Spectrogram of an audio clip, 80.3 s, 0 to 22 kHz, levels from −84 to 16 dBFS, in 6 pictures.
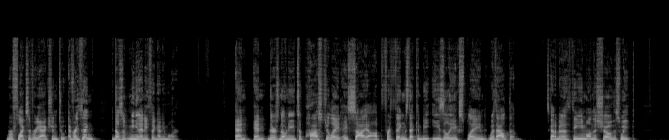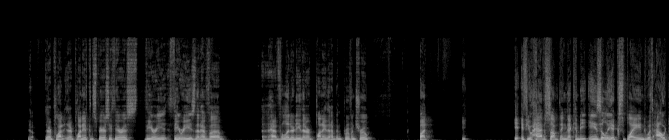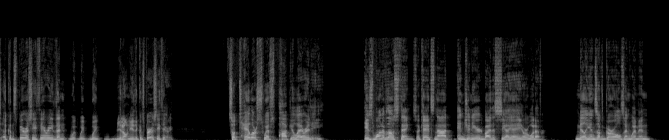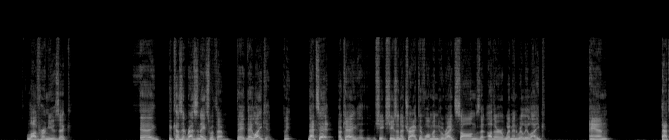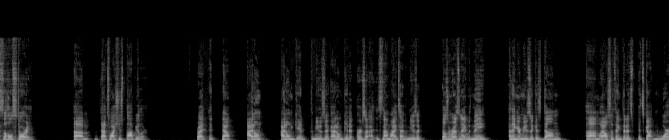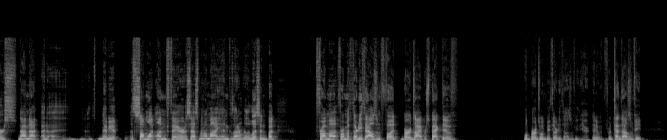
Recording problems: none

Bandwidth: 16 kHz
